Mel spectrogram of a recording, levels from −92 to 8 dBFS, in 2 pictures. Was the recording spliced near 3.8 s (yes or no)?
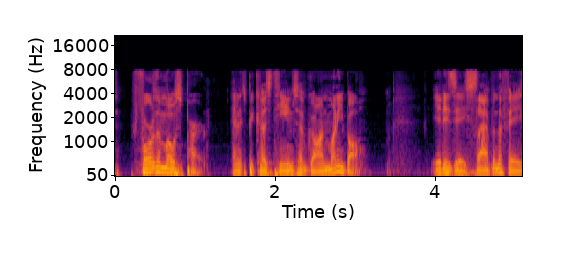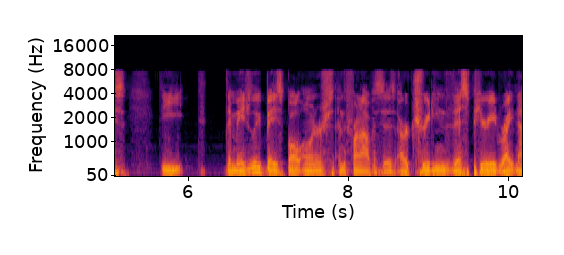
yes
